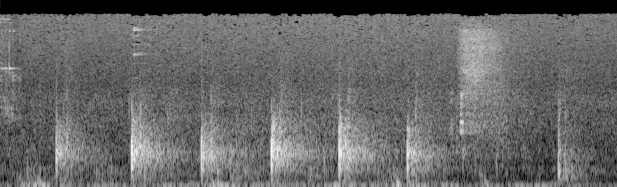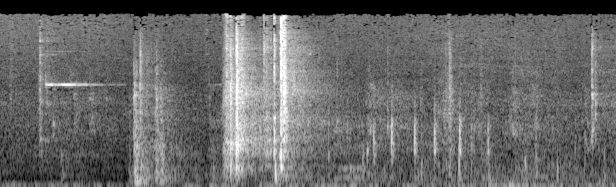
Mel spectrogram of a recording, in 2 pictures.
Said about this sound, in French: Alors, le volume des salles, à chaque fois qu'une porte s'ouvre, c'est toujours très impressionnant. Là, on a une hauteur de plafond énorme avec ces immenses baies vitrées.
